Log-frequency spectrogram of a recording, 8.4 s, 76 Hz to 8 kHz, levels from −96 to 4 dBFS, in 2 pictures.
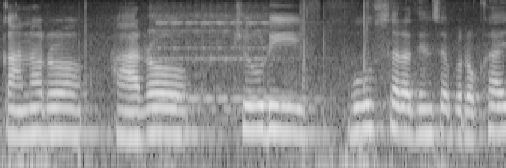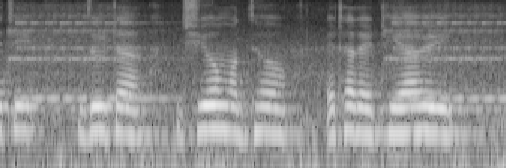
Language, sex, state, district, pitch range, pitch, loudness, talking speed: Odia, female, Odisha, Malkangiri, 185-210 Hz, 200 Hz, -15 LUFS, 105 wpm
